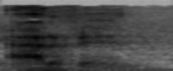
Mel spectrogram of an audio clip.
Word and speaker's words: Ativan: And Danny, I noticed she takes something called Avitan. I don't know if I'm saying that right. – Ativan. – Ativan? – Yeah.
